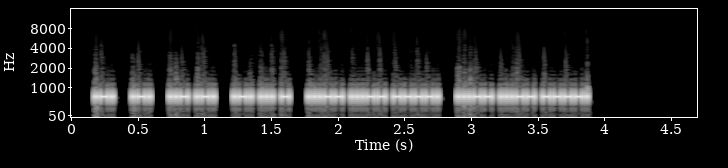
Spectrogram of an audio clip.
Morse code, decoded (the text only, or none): R R UR RST 339 339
